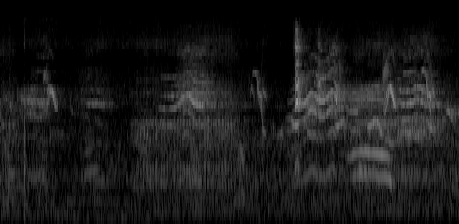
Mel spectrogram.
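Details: Moorhens protecting their young and territory: overlapping sweeping whistles and harsh, rasping notes with layered harmonics, rising and falling, with one sharp burst near the middle, over steady background hiss.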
